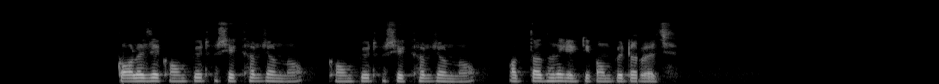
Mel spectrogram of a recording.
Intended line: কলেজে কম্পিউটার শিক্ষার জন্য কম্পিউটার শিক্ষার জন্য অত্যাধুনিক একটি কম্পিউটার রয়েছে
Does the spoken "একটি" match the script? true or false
true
